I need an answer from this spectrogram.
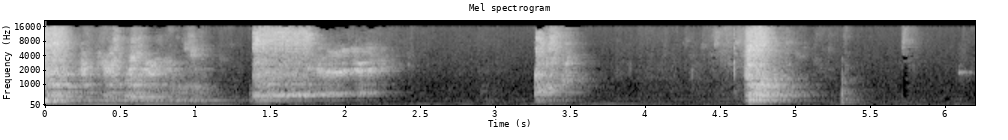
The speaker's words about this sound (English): Thank you for the fart sounds, for the poo-poo sound.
